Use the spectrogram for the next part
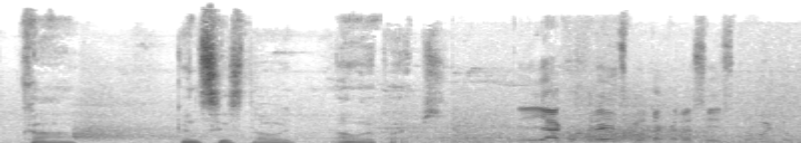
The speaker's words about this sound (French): Là, on est en plein milieu de l'usine. On est dans ce qu'ils appellent la chambre chaude. On comprend bien pourquoi. Les tuyaux rentrent, ils sont chauffés à très très haute température.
